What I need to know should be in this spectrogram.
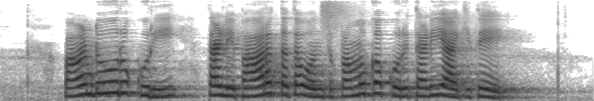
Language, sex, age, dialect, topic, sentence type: Kannada, female, 41-45, Mysore Kannada, agriculture, statement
